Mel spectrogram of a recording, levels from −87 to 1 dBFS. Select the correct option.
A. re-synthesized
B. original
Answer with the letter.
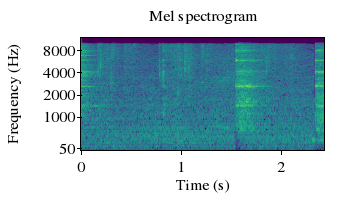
B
